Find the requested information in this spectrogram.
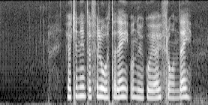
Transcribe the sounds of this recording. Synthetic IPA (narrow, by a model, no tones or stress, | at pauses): jɑːɡkʰanɪnt̪əfœɭoːt̪ad̪ɛjʔɔnʉ̟ːɡoːɾjɑːɪfɾʔoːnd̪ɛj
